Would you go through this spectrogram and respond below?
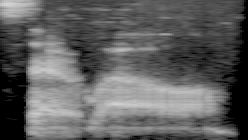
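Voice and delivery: soft voiceless whisper; whispered echo. Real, not acted. Streamer echoing herself to chat, whispered. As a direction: breathe it out quietly.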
